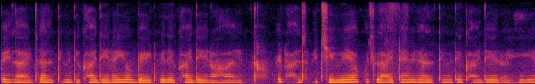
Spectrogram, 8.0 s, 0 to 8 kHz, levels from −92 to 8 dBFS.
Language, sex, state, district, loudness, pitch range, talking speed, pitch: Hindi, female, Bihar, Darbhanga, -18 LUFS, 195-205 Hz, 215 wpm, 200 Hz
